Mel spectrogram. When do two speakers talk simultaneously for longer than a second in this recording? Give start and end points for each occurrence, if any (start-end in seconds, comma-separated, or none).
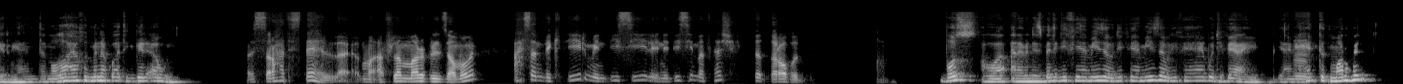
none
